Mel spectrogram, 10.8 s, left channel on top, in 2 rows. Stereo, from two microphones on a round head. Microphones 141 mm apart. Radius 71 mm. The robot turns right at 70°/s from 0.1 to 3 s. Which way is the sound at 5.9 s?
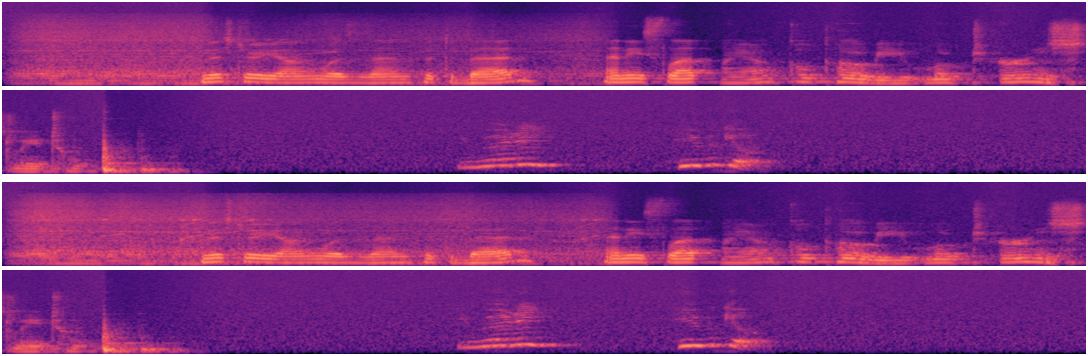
30° left (ahead or behind).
